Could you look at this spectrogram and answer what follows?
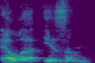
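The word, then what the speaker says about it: Ellaism: Previously, Sorpus had added Sputnik support to Ella-ism. Or for wait, so how do you say it and spell it? Ella-ism? Yeah, ELLA-ism.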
